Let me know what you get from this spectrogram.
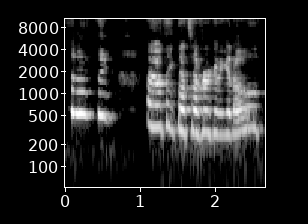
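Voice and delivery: talking through helpless laughter; can barely get words out laughing. Real, not acted. Laughing hard at her clip.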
